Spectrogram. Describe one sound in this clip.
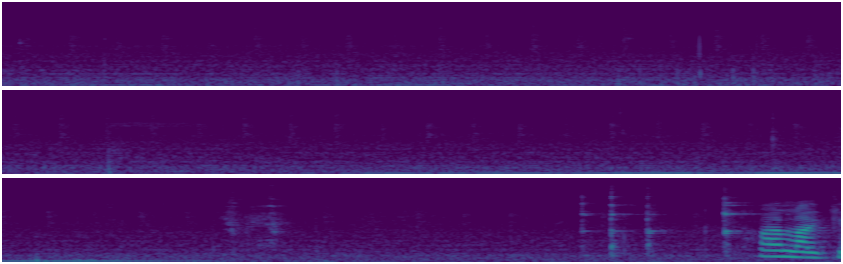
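A stirrer swishes through liquid in a glass.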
